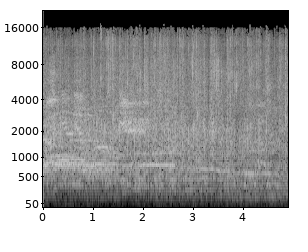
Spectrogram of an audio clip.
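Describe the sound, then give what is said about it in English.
Loud, sustained audience applause fills the whole stretch, a dense steady patter of many hands clapping, with faint voices and a few cheers woven in underneath. “I think he wants some more applause, everyone.”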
